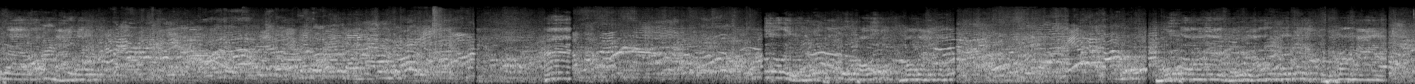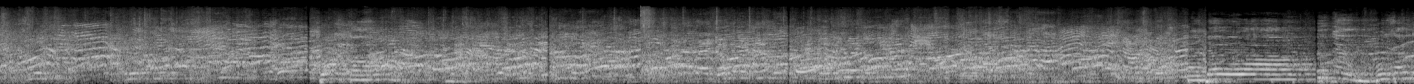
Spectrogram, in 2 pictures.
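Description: A crowd of children chatters and shouts.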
